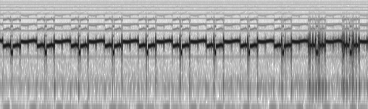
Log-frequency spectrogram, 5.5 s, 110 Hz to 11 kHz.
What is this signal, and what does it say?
SSTV (slow-scan television), PD 120.
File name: ISS 23h00 UTC 145MHz800 pic04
